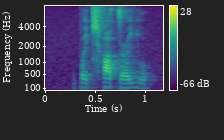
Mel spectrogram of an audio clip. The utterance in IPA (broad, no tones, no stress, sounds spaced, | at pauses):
p ə t͡ɕʰ ɑ t ə˞ ʎ u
